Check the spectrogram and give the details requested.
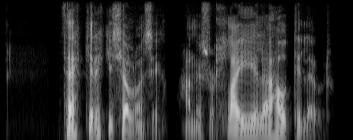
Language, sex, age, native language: Icelandic, male, 40-49, Icelandic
